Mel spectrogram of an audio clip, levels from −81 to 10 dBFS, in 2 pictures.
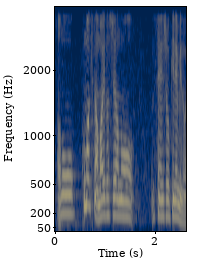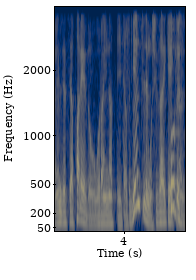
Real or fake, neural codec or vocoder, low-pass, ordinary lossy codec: real; none; 3.6 kHz; none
